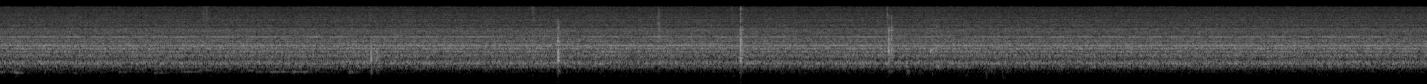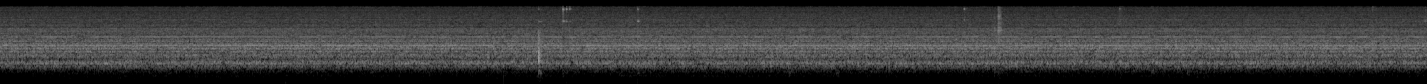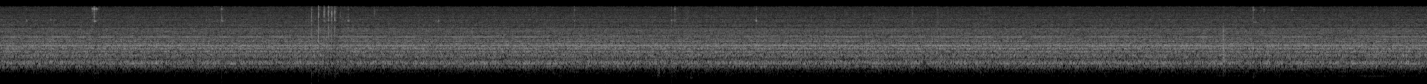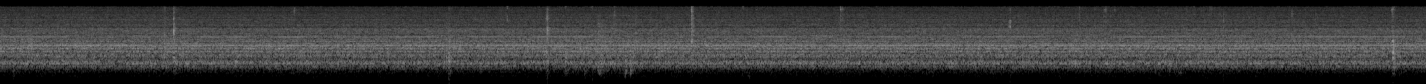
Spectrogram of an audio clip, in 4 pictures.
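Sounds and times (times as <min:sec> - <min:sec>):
high-pitched whine and hiss: 0:00.0 - 0:57.0
metal parts clicking: 0:31.6 - 0:32.1.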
